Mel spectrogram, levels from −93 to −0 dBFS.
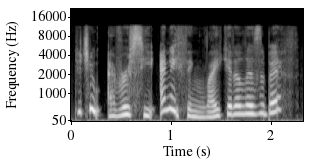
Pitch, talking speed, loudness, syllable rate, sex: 280 Hz, 205 wpm, -16 LUFS, 6.8 syllables/s, female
